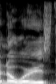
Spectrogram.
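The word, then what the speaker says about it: NxWorries: NX Worries. – Oh, yeah. No Worries.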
